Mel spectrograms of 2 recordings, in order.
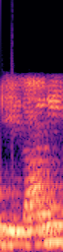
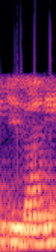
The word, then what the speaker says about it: جیلانی: تلفظ کا فرق ہے۔ عربی زبان کے اندر گاف نہیں ہوتی، گاف کو جیم کر دیتے ہیں۔ گجرانوالا کو جب عربی پڑھتے ہیں تو گجرانوالا کہتے ہیں، وہ گاف کو جیم کر دیتے ہیں۔ تو گیلانی جیلانی ایک بات ہے، جیلانی بھی کہتے ہیں گیلانی بھی کہتے ہیں۔ تو گیلان اس کا فارسی تلفظ ہے اور جیلان اس کا عربی تلفظ ہے، دونوں ایک ہی بات ہے، ایک ہی شہر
